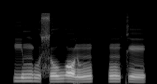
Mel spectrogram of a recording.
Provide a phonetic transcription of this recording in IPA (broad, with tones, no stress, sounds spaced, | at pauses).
i˦ m u˦˨ s o˨˦ w ɔ˦˨ ɾ ũ˨˦ | ũ˧ k e˨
